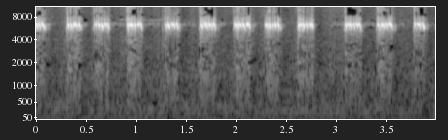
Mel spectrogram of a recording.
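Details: Cricket calling in the middle of the night, giving clean, high-pitched chirps in an even train about three per second over a silent background, with one brief skipped beat.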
